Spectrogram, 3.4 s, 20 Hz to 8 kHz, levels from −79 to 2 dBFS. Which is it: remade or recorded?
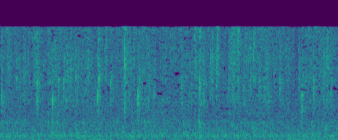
recorded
